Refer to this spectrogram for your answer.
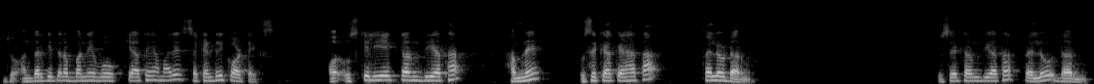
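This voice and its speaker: A man whose voice sits high and dark teaches a biology lesson online, explaining a diagram at a moderate pace with frequent pauses. He poses questions to his students and answers them himself, mixing English terms into his Hindi. The audio is dull.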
